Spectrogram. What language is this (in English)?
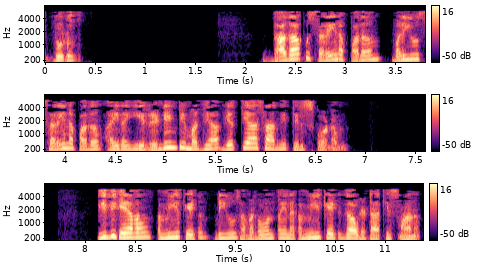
Telugu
